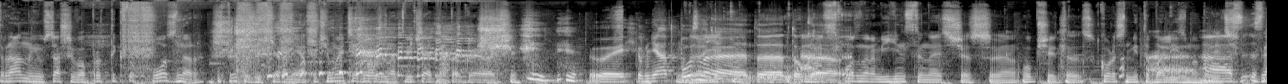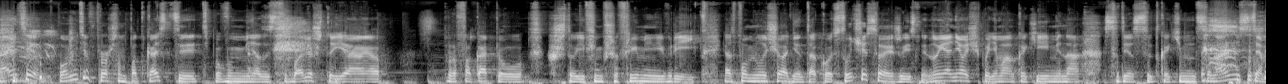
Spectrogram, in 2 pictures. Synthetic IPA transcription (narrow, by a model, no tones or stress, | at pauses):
st̪ɾanːɨjʊsaʂɨvɐpɾost̪ɨkt̪opo̞znɐrʂt̪oɛt̪əzɐkʲat̪mʲɪnʲapət͡ɕɪmuɛtʲad̪olˠʐɨnəɐt̪vʲɪt͡ɕæt̚ʲnət̪ɐkajəvɐpɕe | ojʊmʲɪnʲaɐt̪poznəɾəɛt̪ət̪okəpoznəɾəmjɪdʲinst̪vʲɪnːəjəsʲɪ̥t͡ɕa̰sopɕɪjəɛt̪ə̰sko̞ɾəsʲtʲmʲɪt̪əbɐlʲizməbaznajɪtʲɪpo̞mnʲɪtʲɪfpɾo̞ʂlˠəmpɐt̪kasʲtʲɪtʲi̥pəvɨmʲɪnʲazəsʲt̪ʲɪbalʲɪʂt̪o̞ja | pɾəfɐkapʲɪlˠʂt̪o̞jɪfʲimʂɨfɾʲimnʲɪjɪvɾʲejjafspo̞mnʲɪlˠjɪɕːo̞ɐdʲint̪ɐko̞jslˠut͡ɕɪjsvɐjejʐɨzʲnʲɪnojanʲɪo̞t͡ɕɪnʲpənʲɪmajʊkɐkʲijəɪmʲɪnasɐːt̪vʲe̞t̪st̪vʊjʊt̪kɐkʲimnət̪sɨɐnalʲnəsʲtʲɪm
